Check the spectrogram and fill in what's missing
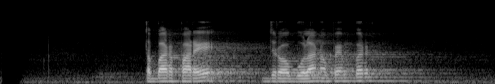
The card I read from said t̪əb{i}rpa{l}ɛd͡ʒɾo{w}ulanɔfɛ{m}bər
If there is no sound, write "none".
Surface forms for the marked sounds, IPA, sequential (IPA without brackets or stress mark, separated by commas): a, ɾ, b, m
